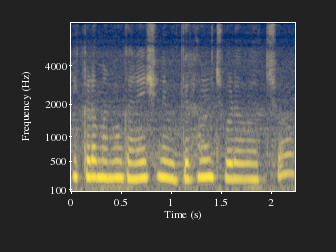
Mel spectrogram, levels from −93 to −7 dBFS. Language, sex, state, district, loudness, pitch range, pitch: Telugu, female, Telangana, Karimnagar, -15 LUFS, 235-260 Hz, 250 Hz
